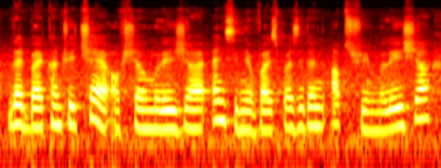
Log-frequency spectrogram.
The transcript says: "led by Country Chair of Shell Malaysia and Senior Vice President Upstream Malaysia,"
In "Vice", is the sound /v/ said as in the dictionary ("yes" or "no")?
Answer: yes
